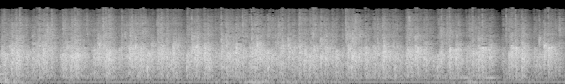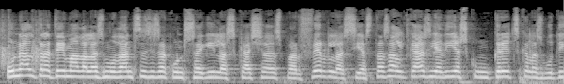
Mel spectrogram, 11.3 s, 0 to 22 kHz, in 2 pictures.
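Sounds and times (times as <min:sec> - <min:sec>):
audience applause: 0:00.0 - 0:06.2
speech: 0:05.7 - 0:11.2.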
